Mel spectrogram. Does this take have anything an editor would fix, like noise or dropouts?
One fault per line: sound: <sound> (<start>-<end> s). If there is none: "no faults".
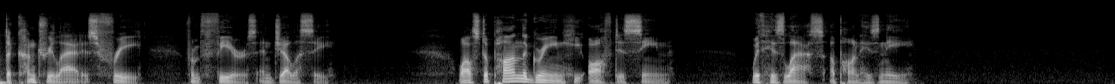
no faults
